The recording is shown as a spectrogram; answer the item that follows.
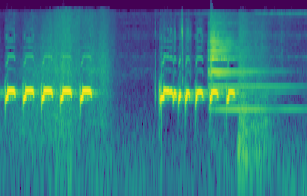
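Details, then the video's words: Male local zebra dove singing, used as a decoy and training call for other doves: two bursts of rapid, clear cooing notes, five evenly spaced then a quicker stuttered series, with a short humming tone at the end. "Suara perkutut lokal jantan GACOR"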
